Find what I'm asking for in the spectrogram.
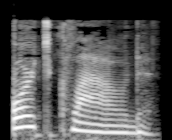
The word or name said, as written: Oort cloud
